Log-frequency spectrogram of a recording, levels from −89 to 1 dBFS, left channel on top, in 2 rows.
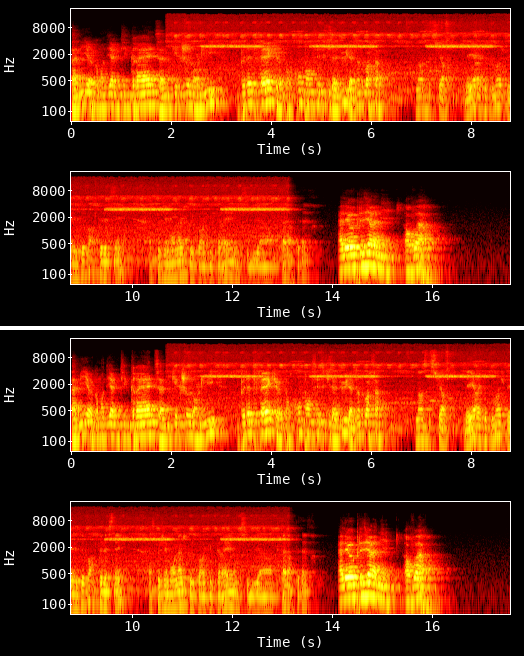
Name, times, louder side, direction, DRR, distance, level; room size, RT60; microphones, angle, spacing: voice 1, 0.0-3.1 3.4-6.2 14.1-15.1 15.4-16.0, right 1 dB, 65° right, 3 dB, 1.5 m, -21 dB
sound 1, 1.9-13.1, left 1 dB, 10° left, 0.8 m, -32 dB
voice 2, 6.9-7.6 7.9-9.8 10.3-13.7 15.7-15.8, right 3 dB, 85° right, 4 dB, 0.6 m, -29 dB
7.1 x 6.3 x 7.1 m, 0.91 s
head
